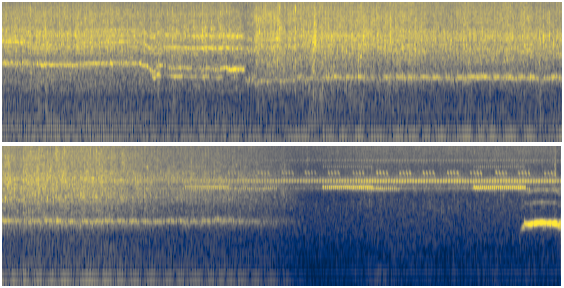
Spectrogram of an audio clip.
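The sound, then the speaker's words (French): A scooter engine runs steadily, its pitch stepping down a couple of times before it cuts out as the rider stops the scooter at the side of the road, leaving near silence with a few faint high tones. “Il va arrêter son scooter au bord de la route.”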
